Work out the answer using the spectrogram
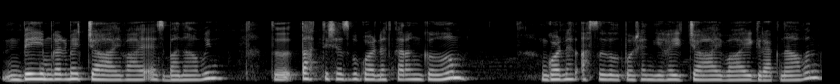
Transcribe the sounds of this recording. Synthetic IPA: bʲeːjɐmɡɐɖmet͡ʃaːjʋaːjʔɐ̰sʲbɐnaːʋɨnʲ | t̪ɨ̰t̪ɐht̪ːiʃɐzbɨɡɔɖnʲɐt̪ʰkɐɾɐŋkəːm | ɡɔɖnʲɐt̪ʰɐsɨːlpə̃ːʈʰɐnjɐɦɐjt͡ʃaːjʋaːjɡɾɐknaːʋɐn

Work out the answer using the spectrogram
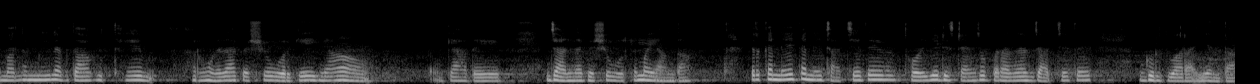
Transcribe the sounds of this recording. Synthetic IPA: mət̪ləbmĩːləɡd̪aːʋiʊt̪ʰːeː | ɾuːneːd̪aːkəʃeɦoːɾkeːjãː | kaːd̪eː | d͡ʒaːnːd̪aːkəʃeɦoːɾkeːməãːnd̪aːpəɾkənːeːkənːeːt͡ʃaːt͡ʃeːt̪eːt̪ʰoːɽiːeːɖɪsʈɛ̃ːnsoːpːəɾəɡəɾd͡ʒaːt͡ʃeːt̪eː | ɡʊɾʊd̪ʋaːɾa̰ːḭːə̃nd̪aː

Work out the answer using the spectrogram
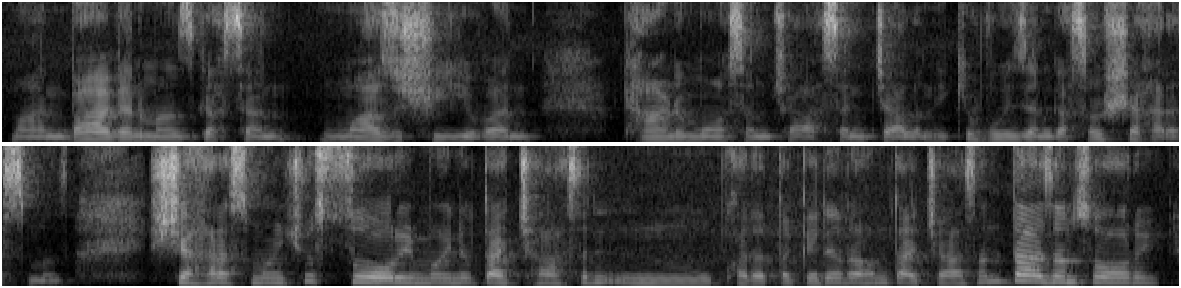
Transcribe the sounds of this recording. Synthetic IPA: maːnbaːɡɐnmɐnzɡɐsɐnmɐzuʃʰujiʋɐn | ʈʰaːɳɖumoːsɐmt͡ʃʰuaːsɐnt͡ʃɐlɐnikiʋuːnzɐnɡɐsɐwʃɐɦɐɾɐsmɐnzʃɐɦɐɾɐsmɐnʲt͡ʃʰusoːɾujmɐniwt̪ɐt͡ʃʰaːsɐnkʷʰɐd̪ɐt̪ɐkɐɾʲinɾɐɦɐmt̪ɐt͡ʃʰaːsɐnd̪ɐːzɐnsoːɾuj

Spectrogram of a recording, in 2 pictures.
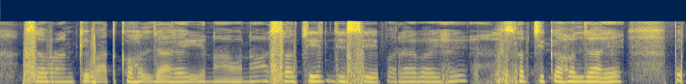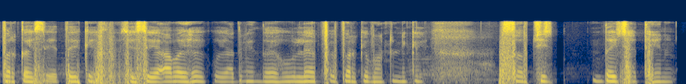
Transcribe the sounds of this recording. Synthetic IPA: səbɾə̃ŋɡkeba̰t̪kəɦəld͡ʒa̰ɛḛnaonasəb̚t͡ʃid͡ʒd͡ʒɛsepəɾabəjɦəsəb̚t͡ʃid͡ʒkəɦəld͡ʒaɛpepəɾkəsḛt̪eked͡ʒɛseabəjɦəjkoiad̪mid̪əjɦolepepəɾkebʱə̃ʈnikeli | səbt͡ʃid͡ʒ | d̪əɪt͡ʃʰət̪ɦin

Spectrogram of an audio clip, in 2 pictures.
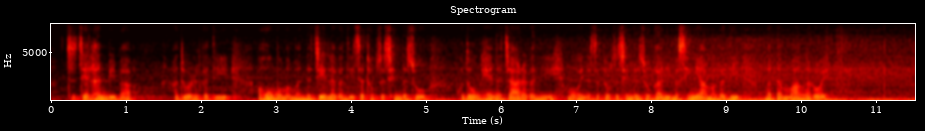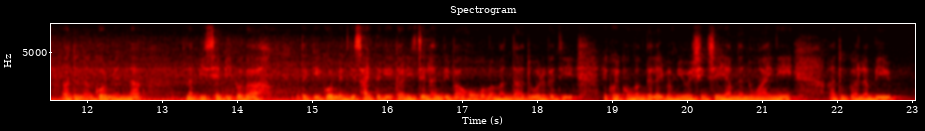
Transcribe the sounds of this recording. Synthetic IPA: t͡ʃelɦɐnbibɐ | ɐduɐɾɐɡɐdiɐɦoŋbɐmɐmɐndɐt͡ʃelɐɡɐdit͡ʃɐtʰːok̚t͡ʃɐsʰindɐsukʰudoŋɦenːɐt͡ʃaɾɐɡɐnimɐɦojnɐt͡ʃɐtʰːok̚t͡ʃɐsʰindɐsuɡɐɾimɐsiŋjamɐɡɐdimɐtɐmːaŋɐɾoj | ɐdunɐɡoɾmentnɐ | lɐmbisembibɐɡɐ | dɐɡiɡoɾmentɡisajt̚dɐɡiɡɐɾizelɦɐnbibɐɐɦoŋbɐmɐmɐndɐːduɐɾɐɡɐdi | ekʰojkʰuŋɡɐŋdɐlɐjbɐmiojsiŋsejamnɐnuŋajni | ɐ̰duɡɐlɐmbi

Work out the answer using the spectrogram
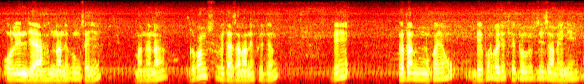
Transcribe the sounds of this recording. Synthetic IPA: ɔ̰lindijaɦɯnːanibuŋzajɯ | manɯna | ɡɯbaŋsubidazananikʰɯjdɯŋ | be | ɡɯdanmukʰajawbepʰɔɾbajɾitʰek̚nɔlɔzizanajni

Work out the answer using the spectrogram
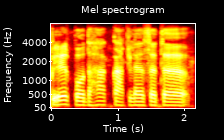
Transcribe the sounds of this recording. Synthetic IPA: peɾpod̪akaʈləsət̪ə

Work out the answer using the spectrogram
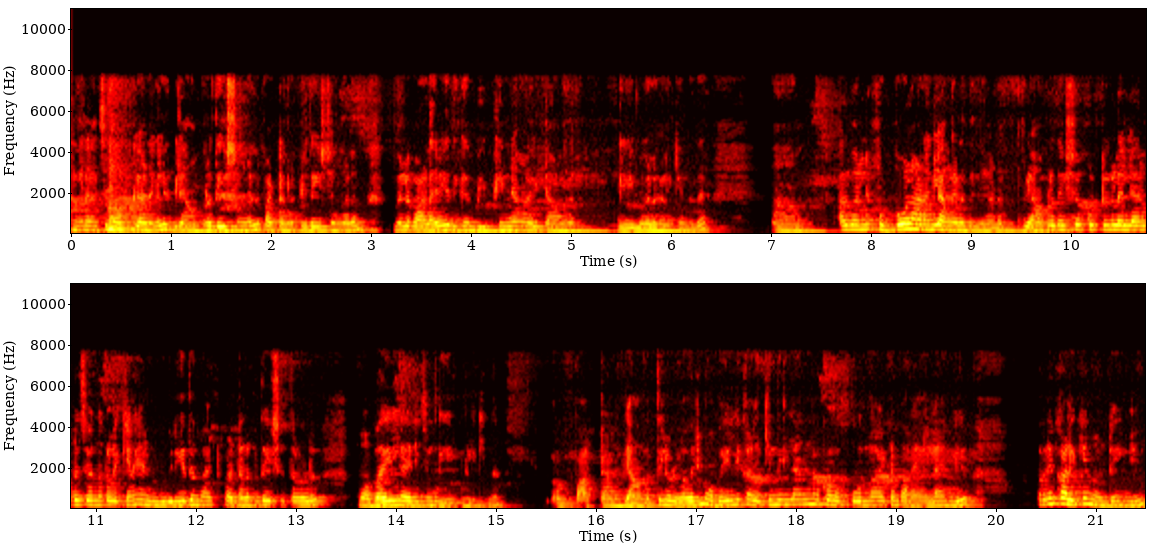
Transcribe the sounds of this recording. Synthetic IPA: ɐŋːɐneʋɐt͡ɕːɨnokːɐjaːɳe̞ŋɡilɡɾaːmɐprɐd̪e̞ːɕɐŋːɐɭumpɐʈːɐɳɐprɐd̪e̞ːɕɐŋːɐɭummoːlːeʋɐɭɐɾe̞ɐd̪ʱiɣɐmbipʰinːɐaːjiʈːaːɳɨɡe̞ːmuɣɐɭkɐɭɐkʲːunːɐðɨ | ɐ̰ðupoːlɲːefuʈ̚bo̞ːɭaːɳe̞ŋɡilumɐŋːɐnet̪ɐnːjaːɳɨɡɾaːmɐprɐd̪e̞ːɕɐkuʈːiɣɐɭelːaːʋiɽut͡ɕeːrnːɨkɐɭikʲːɐɳeʋibɐɾiːd̪ʱɐmaːjiʈːumpɐʈːɐɳɐprɐd̪eːɕɐt̪ːoːoɭːɨ | mo̞bɐjlilaːjiɾikʲːumɡe̞jmkɐɭikʲːunːɐ | pɐ̰ʈːɐɡɾaːmɐt̪ːiluɭːɐʋɐɾumo̞bɐjlilkɐɭikʲːunːilːaenːɐkːɐpuːrnɐmaːjiʈːumpɐrɐjaːlːɐeŋɡilum | ɐʋɐɾemkɐɭikʲːunːuɳɖɨe̞ŋɡilum

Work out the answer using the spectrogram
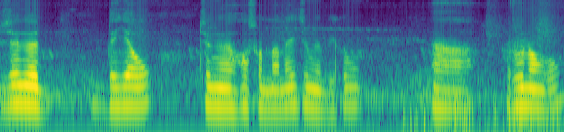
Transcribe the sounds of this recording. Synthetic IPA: zɯŋɯ | dɯjaw | z̥ɯŋɯɦɔsɔnːanajzɯŋɯbikʰɯw | ɾunaŋɡɔw

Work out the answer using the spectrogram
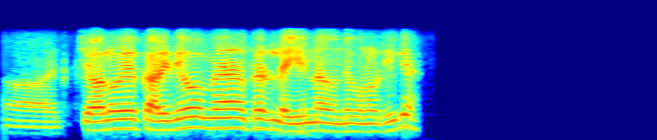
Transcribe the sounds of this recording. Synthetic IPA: ɦãːt͡ʃaːloːeːkəɾiːd̪eːoːmɛ̃ːpʰɪɾləiːnaːɦõːnd̪eːkolõːʈʰiːkɛː

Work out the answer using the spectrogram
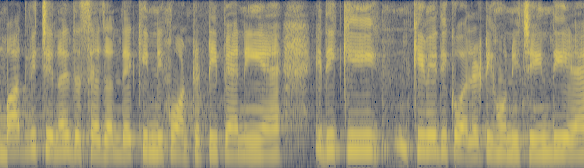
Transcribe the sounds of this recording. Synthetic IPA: baːd̪ʋɪt͡ʃɪnãːniːd̪əsɪjaːd͡ʒãːnd̪aːɛkɪɪnːĩːkʋãːɳʈɪʈiːpɛːniːɛːeːd̪iːkiːkɪʋẽːd̪iːkʋaːlɪʈiːɦoːniːt͡ʃaːĩːnd̪iːɦɛː

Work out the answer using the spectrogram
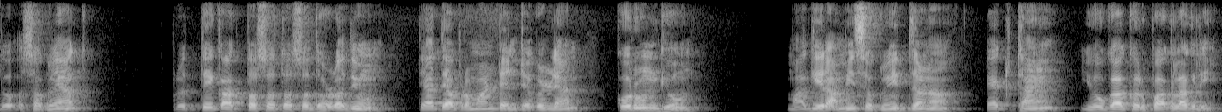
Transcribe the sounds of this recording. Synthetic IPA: səɡɭjãk | pɾət̪jekak̚t̪əsɔt̪əsɔd̪ʱəɭɔd̪iuːn | t̪jat̪japɾəmaɳt̪jãɲt͡ɕakəɽljan | kəɾuːnɡʱeun | maɡiːɾam̤iːsəɡɭĩːt̪̚d͡zəɽ̃a | ekʈʰãj̃joɡakəɾpaklaɡliː

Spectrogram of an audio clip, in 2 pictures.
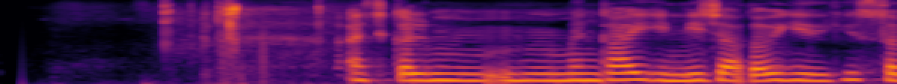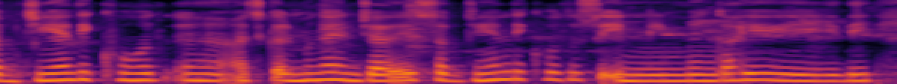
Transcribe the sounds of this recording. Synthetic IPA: əd͡ʒkəlmɛ̃ŋɡaːiːɪnːiːzjaːd̪aːɦoid̪isəbd͡ʒijãd̪ɪkʰoə̰d͡ʒkəlmɛ̃ŋɡaːinizjaːd̪aisəb̚d͡ʒijãːd̪ɪkʰoːt̪ʊsʔɪ̰nːiːmɛ̃ŋɡaːiːɦod̪iː

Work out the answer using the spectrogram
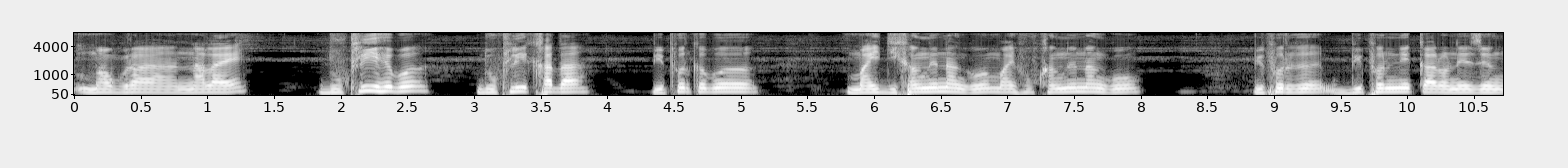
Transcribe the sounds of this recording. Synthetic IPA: mawɡɾanala | dukʰliɦebɯ | dukʰlikʰada | bipʰɯɾkʰɯbɯ | majdikʰaŋnɯnaŋɡɯmajɦup̚kʰaŋnɯnaŋɡɔ | bipʰɯɾkʰɯbipʰɯɾnikaɾɔnezɯŋ

